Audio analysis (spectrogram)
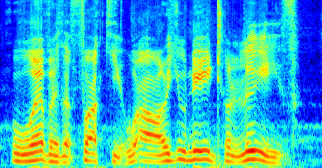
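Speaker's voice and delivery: shout in an assumed, put-on, acted-out voice. Retelling shouting at someone unknown to leave, retelling a shout in deepest voice. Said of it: "put on my deepest voice and shout".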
